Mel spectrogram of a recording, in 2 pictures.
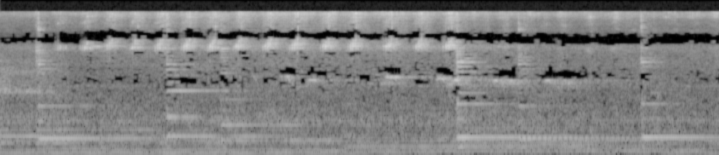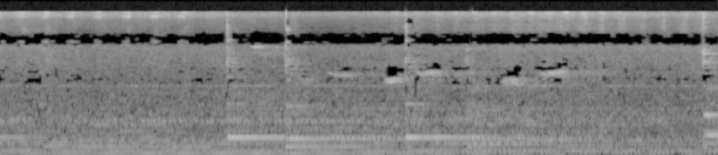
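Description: Calm background music with slow, sustained notes that change pitch every second or so. A fast, high chirping, about four a second, runs over it for the first few seconds.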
